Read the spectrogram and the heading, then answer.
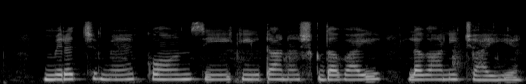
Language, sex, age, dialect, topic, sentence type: Hindi, female, 18-24, Kanauji Braj Bhasha, agriculture, question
